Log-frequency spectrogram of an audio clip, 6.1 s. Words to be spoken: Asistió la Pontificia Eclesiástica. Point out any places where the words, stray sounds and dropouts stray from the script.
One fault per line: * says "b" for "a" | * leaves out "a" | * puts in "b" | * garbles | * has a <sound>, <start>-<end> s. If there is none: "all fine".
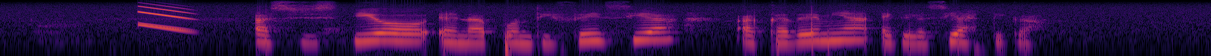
* has a chirp, 0.7-1.0 s
* puts in "en"
* puts in "Academia"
